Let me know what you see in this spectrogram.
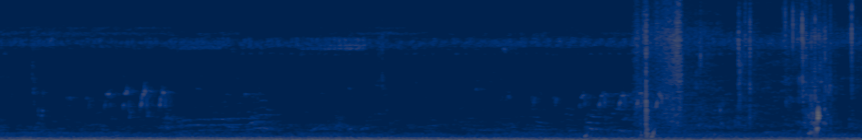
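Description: Small birds chirping over a steady low background hum. Near the end, a few sharp splashes at the water surface as a fish strikes at the bait beside the fishing float.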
